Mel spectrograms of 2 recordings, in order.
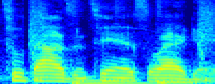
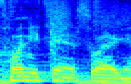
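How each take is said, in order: First: The number is read as two thousand ten. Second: The number is read as twenty ten. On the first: The speaker calls it wrong. "A lot of people say it like" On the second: The speaker calls it right. "It's pronounced"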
